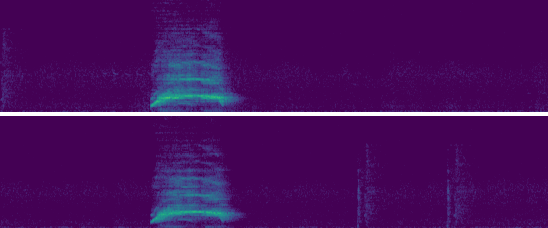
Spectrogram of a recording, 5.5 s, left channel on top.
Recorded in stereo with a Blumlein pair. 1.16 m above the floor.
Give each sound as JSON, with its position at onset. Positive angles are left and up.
{"t": 1.5, "sound": "a scream", "azimuth_deg": 25, "distance_m": 0.7}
